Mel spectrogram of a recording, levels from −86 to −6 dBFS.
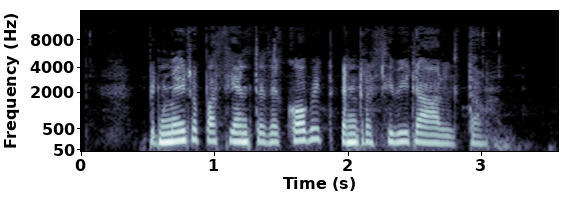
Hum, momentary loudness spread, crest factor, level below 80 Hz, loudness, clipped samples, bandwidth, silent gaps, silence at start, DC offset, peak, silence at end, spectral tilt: none; 14 LU; 18 dB; -58 dBFS; -22 LUFS; under 0.1%; 10.5 kHz; none; 0.5 s; under 0.1%; -6 dBFS; 0.4 s; -7.5 dB/octave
